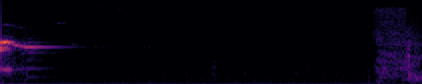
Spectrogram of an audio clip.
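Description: Near silence: a woman's voice trails off in the first moment, then dead quiet, with a faint brief noise just before the end.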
